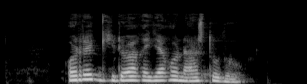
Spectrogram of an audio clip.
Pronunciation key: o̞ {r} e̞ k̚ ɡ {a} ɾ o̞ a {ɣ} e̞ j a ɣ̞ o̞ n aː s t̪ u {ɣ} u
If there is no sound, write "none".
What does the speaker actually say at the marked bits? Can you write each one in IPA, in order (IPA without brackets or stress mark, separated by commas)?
r, i, ɣ, ð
